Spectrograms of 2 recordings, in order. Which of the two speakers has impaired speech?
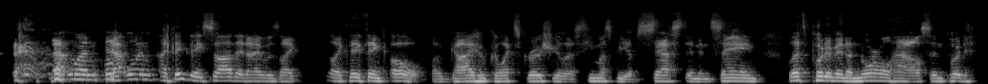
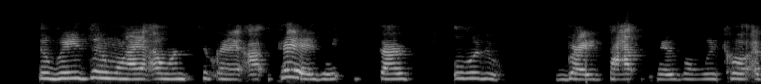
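The second: cerebral palsy.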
